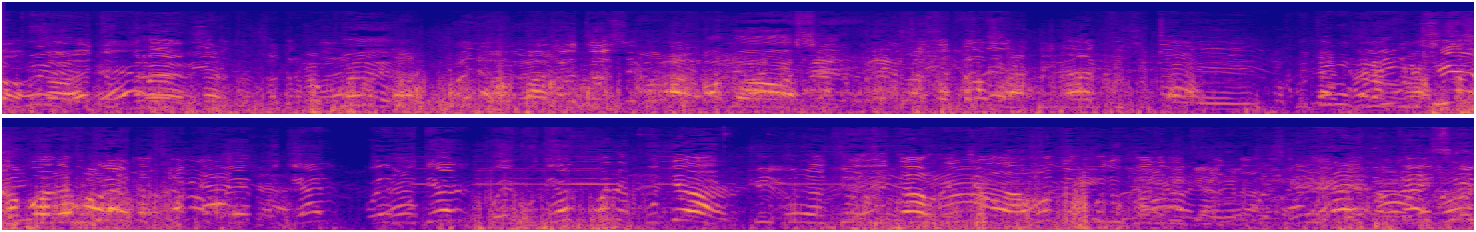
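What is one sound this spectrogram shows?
Several men argue loudly over each other, close by.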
